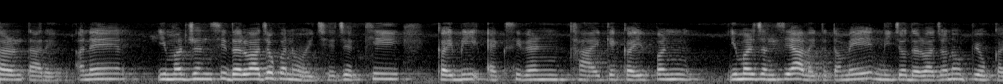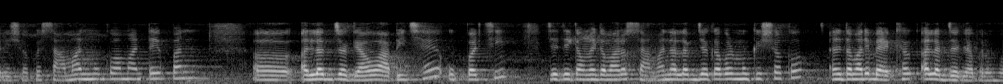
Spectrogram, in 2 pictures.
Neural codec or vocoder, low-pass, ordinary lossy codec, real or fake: codec, 16 kHz in and 24 kHz out, 1 kbps, XY-Tokenizer; 7.2 kHz; none; fake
